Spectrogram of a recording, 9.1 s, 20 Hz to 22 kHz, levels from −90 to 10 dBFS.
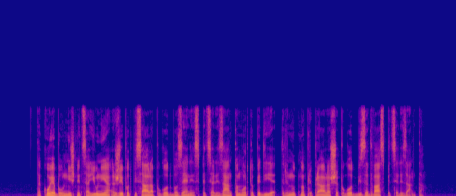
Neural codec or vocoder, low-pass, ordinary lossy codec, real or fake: none; 9.9 kHz; none; real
